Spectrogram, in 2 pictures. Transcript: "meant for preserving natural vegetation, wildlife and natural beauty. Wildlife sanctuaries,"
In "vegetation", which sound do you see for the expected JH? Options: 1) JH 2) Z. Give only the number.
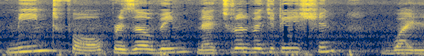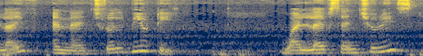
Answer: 1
